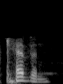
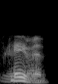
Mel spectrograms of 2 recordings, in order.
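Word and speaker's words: Cave In: I believe it's pronounced Kevin. – No, it's Cave-In.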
